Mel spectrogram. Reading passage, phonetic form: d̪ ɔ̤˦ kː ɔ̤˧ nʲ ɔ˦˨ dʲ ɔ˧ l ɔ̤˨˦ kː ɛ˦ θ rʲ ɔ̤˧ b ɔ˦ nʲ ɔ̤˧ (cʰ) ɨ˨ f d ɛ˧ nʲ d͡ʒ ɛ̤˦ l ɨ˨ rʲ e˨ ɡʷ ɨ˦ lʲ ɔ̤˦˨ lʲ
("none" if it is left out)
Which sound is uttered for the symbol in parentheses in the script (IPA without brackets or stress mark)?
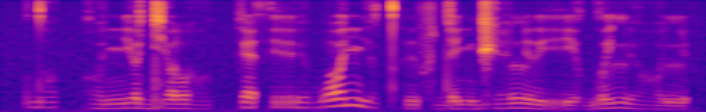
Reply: t̪ʰ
